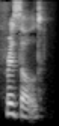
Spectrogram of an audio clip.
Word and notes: frizzled: American English

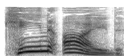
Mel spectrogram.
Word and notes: keen-eyed: British English

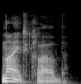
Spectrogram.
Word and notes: nightclub: British English

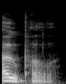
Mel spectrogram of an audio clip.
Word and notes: opal: British English

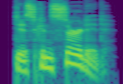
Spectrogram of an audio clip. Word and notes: disconcerted: American English

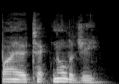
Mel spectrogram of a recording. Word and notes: biotechnology: British English

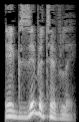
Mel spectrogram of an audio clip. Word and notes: exhibitively: British English

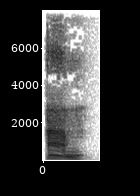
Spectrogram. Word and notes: an: British English

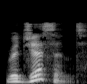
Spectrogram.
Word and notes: rigescent: British English

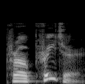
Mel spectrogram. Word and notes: propraetor: British English

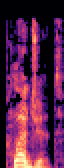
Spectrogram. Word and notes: pledget: British English

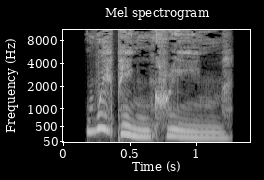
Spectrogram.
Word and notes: whipping cream: British English

